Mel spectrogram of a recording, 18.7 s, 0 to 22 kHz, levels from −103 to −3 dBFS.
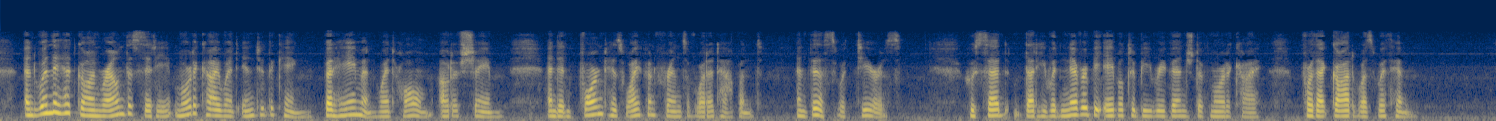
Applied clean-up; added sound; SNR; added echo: none; none; none; none.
